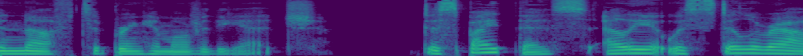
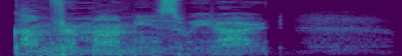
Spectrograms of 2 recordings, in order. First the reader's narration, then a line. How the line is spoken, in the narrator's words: her hoarse whisper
